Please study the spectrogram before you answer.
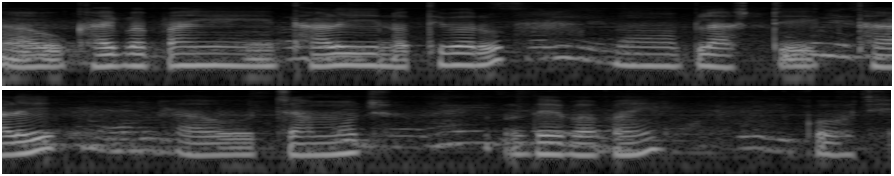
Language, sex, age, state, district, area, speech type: Odia, female, 18-30, Odisha, Balasore, rural, spontaneous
